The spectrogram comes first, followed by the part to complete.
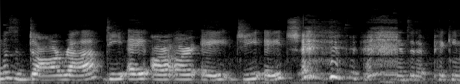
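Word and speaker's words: Darragh: Google to make sure I knew how to pronounce it but that's how I learned his name was Dara d-a-r-r-a-g-h she ended up picking me up the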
